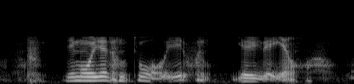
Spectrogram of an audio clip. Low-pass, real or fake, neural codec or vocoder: 3.6 kHz; fake; autoencoder, 44.1 kHz, a latent of 192 numbers a frame, MeloTTS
